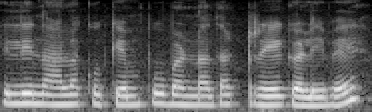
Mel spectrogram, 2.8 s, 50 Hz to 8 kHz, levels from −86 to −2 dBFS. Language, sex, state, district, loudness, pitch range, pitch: Kannada, female, Karnataka, Bangalore, -16 LUFS, 185-210 Hz, 200 Hz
